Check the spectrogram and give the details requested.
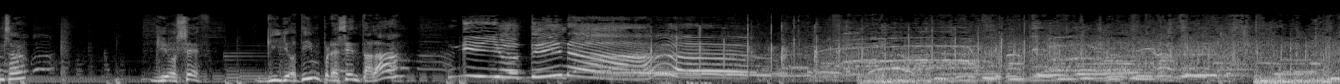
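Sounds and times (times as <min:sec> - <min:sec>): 
speech: 0:00.0 - 0:00.4, 0:01.5 - 0:07.4
audience applauding: 0:06.3 - 0:13.3.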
